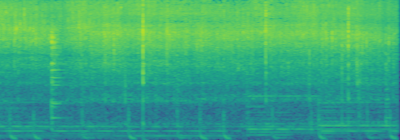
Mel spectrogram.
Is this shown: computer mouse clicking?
no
